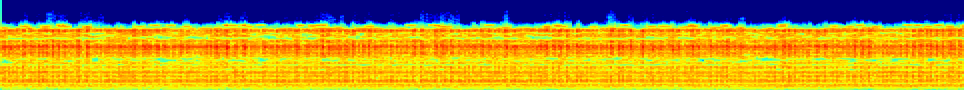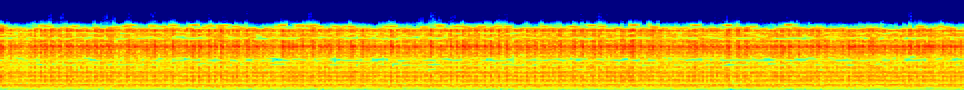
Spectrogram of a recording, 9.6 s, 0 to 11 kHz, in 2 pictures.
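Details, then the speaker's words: Small RC nitro engine at idle after breaking it in by idling two tanks of fuel through it. The idle is now a lot higher and smoother, with a high, buzzy, constant pitch and no sagging or stumbling. Engine temperatures dropped a couple of times as it loosened up. "As you can hear in the video of it, at the end of the 2 tanks, the idle was a lot higher. The engine idle was a lot smoother."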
